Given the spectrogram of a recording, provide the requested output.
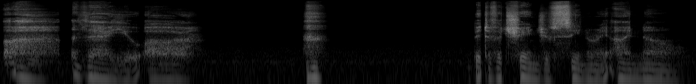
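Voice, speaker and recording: A man playing an ancient, bookish incubus demon professor in an audio roleplay, dry and exasperated, with halting, sighing delivery. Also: sits low, fairly even intonation, sharp tone, slight background noise, exaggerated voice. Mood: wry, weary. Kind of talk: audio roleplay acting, intimate one-sided dialogue.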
